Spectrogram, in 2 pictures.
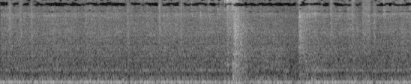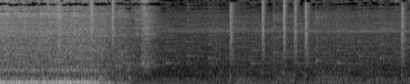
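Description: Harley-Davidson Street Glide's V-twin engine idling with a loud, lumpy beat, warming up after a cold start, then cutting off suddenly about seven seconds in.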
